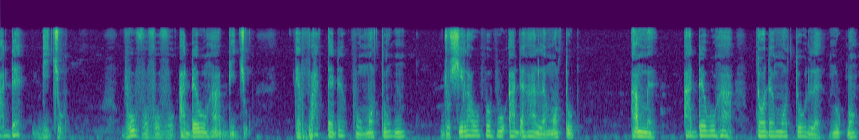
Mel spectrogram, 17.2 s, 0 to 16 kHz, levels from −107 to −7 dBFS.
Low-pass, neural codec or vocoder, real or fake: 7.2 kHz; none; real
